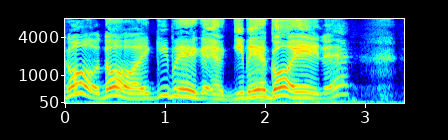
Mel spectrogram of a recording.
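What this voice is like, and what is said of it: Put-on Australian-style accent. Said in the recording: “a hell of an accent ... Australian ... meets Palestine”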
